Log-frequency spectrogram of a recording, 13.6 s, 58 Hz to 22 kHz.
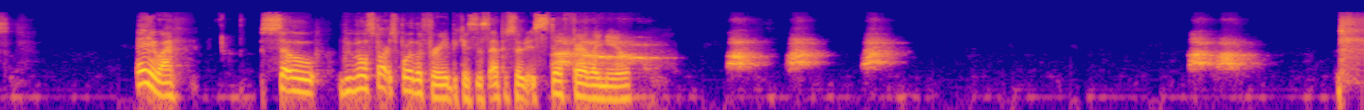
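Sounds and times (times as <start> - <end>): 
speech: 1.4 - 1.9, 2.6 - 6.6
dog barking: 5.6 - 6.7, 7.3 - 9.1, 11.9 - 12.7.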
